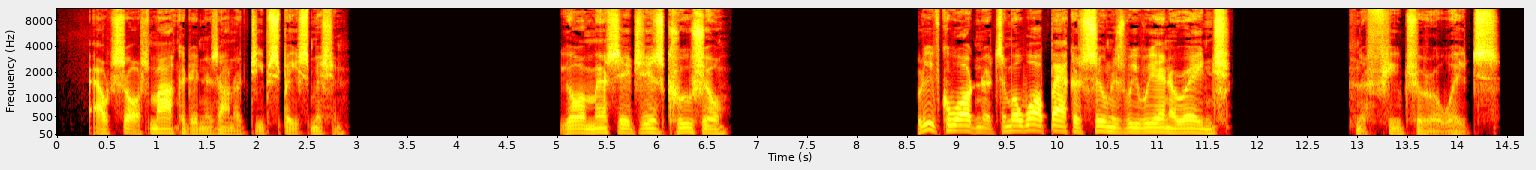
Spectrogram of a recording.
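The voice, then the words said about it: Attempted American Doc Holliday accent. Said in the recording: “My voice in my head immediately went to Doc Holliday... I don't have a great American accent, so this could just be ridiculous”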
